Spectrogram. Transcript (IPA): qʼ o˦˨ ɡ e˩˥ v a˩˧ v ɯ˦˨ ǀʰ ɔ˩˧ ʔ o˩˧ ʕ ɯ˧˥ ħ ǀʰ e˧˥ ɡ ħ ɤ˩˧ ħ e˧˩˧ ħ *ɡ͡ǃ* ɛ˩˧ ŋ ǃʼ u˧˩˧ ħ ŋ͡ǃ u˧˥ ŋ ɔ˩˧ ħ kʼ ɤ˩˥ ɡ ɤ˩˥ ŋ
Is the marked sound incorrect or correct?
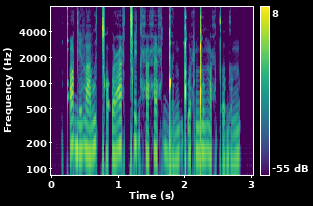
correct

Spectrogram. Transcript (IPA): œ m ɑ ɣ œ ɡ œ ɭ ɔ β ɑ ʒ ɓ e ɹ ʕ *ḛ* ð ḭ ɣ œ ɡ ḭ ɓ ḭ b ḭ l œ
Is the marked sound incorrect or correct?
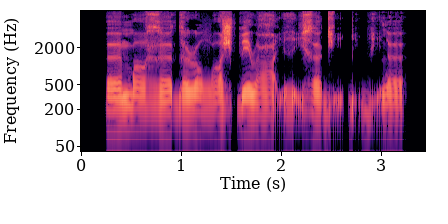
incorrect: ḭ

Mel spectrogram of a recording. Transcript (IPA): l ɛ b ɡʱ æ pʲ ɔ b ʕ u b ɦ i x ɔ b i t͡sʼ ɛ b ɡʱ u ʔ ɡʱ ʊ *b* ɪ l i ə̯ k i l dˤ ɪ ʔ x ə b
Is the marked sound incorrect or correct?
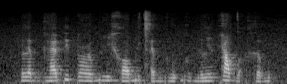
correct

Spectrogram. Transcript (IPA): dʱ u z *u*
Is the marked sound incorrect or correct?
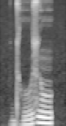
incorrect: ũ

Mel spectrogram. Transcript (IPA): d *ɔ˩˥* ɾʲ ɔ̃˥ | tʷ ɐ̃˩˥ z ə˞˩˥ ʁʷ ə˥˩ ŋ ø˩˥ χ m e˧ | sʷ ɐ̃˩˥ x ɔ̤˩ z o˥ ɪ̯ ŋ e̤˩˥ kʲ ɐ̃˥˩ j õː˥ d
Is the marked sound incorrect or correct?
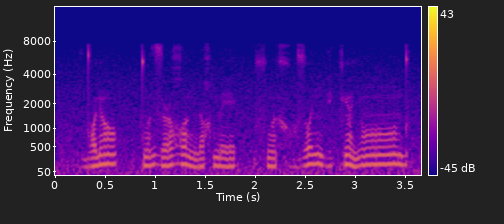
correct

